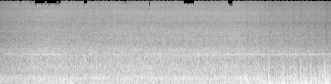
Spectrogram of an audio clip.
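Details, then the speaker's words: Jeep XJ at idle after AC compressor clutch repair (shim removed): smooth engine with faint steady compressor whine and fan rush, clutch engaged and turning; previously it disengaged once at operating temperature, line now cold. "Alright, it is turning, but it always turned in the very beginning, and then when it got up to operating temperature, then it would shut down."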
